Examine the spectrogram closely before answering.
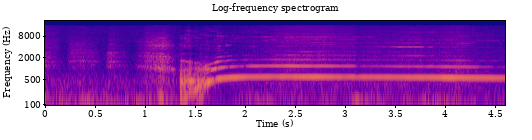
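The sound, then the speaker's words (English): Piercing, resonant howl in a tabletop role-playing game: after brief low noises, one loud cry sweeps quickly into a long, steady, sustained tone that holds for several seconds, alone. “The howl is piercing, and at the same time resonant.”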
